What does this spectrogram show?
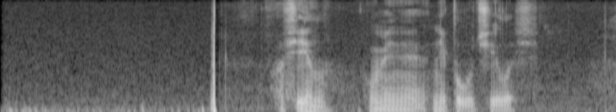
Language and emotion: Russian, sad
